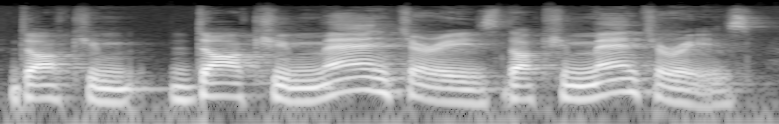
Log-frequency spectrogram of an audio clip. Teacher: un accent tonique secondaire pour soutenir le mot au début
